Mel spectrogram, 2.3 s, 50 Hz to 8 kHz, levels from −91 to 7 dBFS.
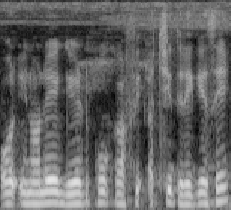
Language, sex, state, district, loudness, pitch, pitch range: Hindi, male, Chandigarh, Chandigarh, -14 LUFS, 150 Hz, 150-160 Hz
